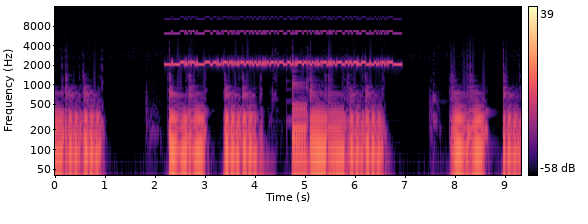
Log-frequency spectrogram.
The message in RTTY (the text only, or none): THERE IS ONE REST HOUSE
